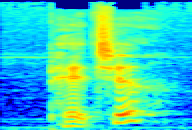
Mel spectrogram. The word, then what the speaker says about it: Paetsch: Hans Paetsch. It's spelt Paetsch. – Petcher? – Petcher? – Yeah, okay. Shirt would be Petcher, I think.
